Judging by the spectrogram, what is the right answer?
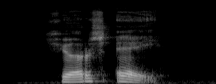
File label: Hjörsey pronunciation; Хьёрсей; исландское произношение: [ˈçœr̥sˌeiː]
